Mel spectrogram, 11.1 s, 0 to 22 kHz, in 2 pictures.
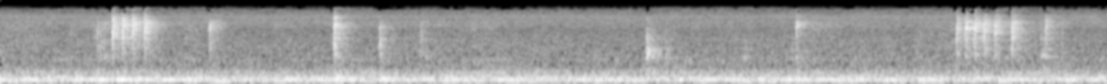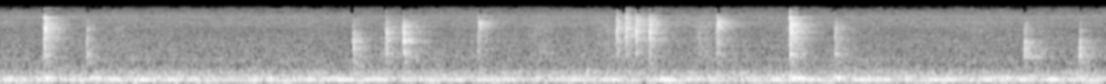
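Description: Torque wrench clicking as bolts are tightened to 21 foot-pounds during a 2013 Dodge Durango Hemi engine build, a series of sharp mechanical clicks and ratcheting ticks spread irregularly over a steady low shop hum, with no talking.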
